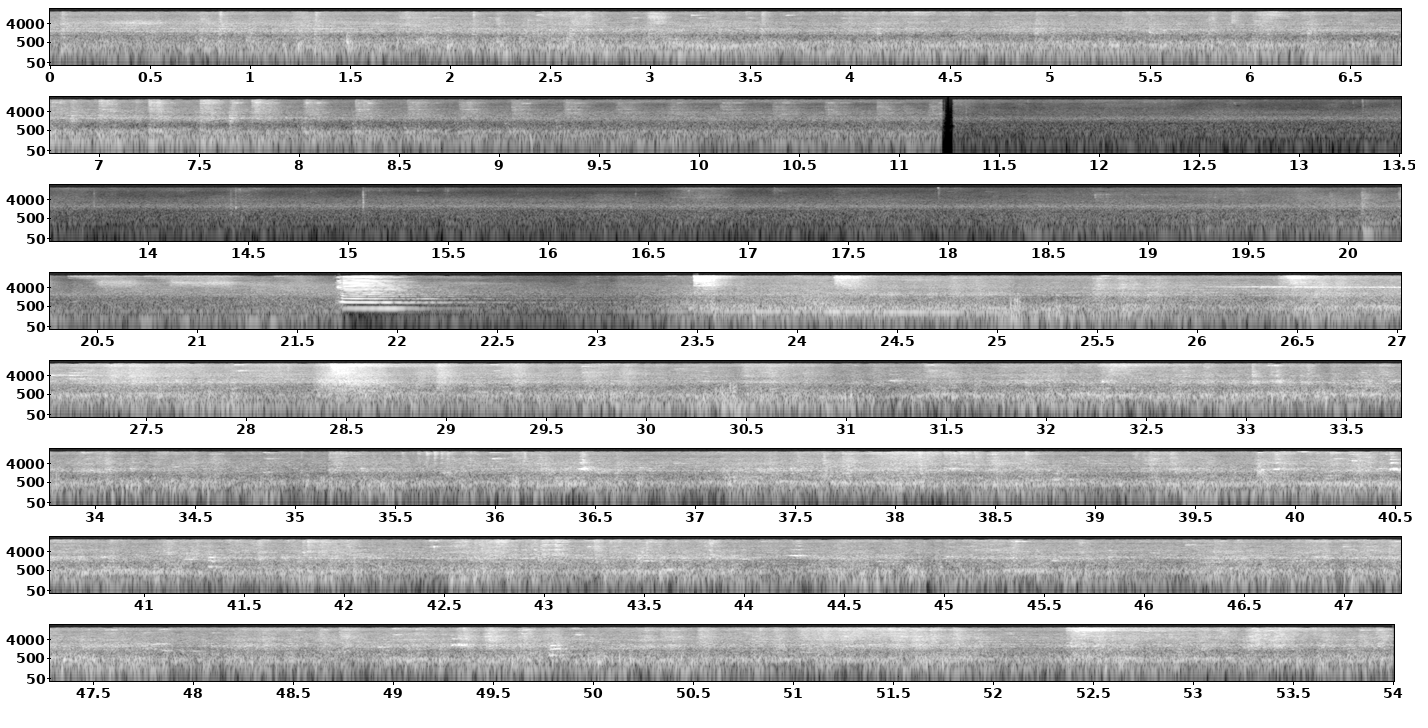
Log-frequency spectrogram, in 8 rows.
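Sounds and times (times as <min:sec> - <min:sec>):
train wheels rumbling on rails: 0:00.0 - 0:54.0
train horn blast: 0:21.7 - 0:24.6.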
